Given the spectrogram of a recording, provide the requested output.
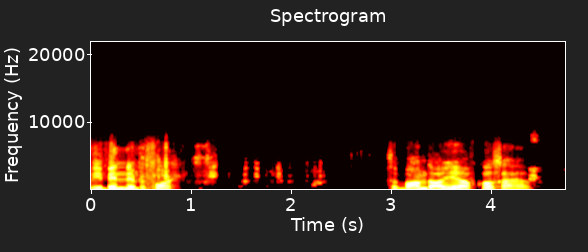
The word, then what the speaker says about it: Bondi: Bondi, not Bundy.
